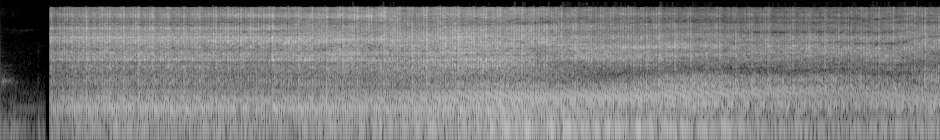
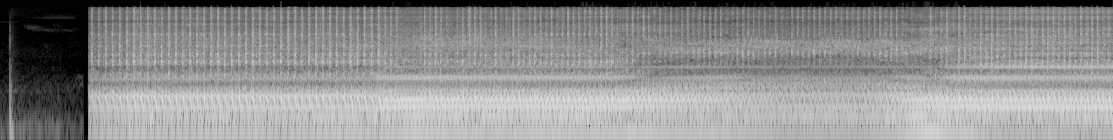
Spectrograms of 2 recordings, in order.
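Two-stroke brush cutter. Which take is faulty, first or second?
second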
